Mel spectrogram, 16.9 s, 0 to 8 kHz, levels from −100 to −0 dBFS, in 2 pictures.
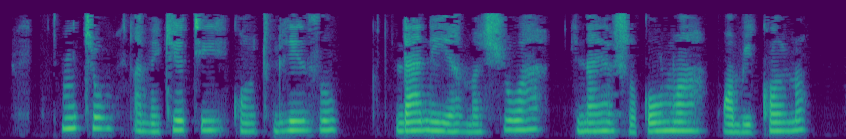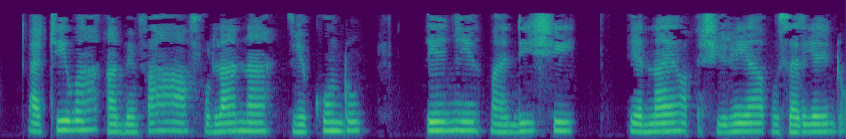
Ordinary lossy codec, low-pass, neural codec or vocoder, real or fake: MP3, 24 kbps; 7.2 kHz; autoencoder, 22.05 kHz, a latent of 192 numbers a frame, VITS, trained on one speaker; fake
